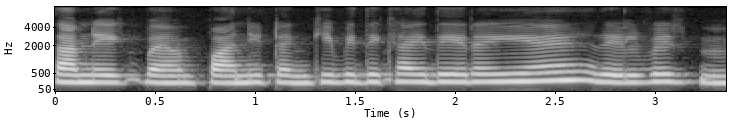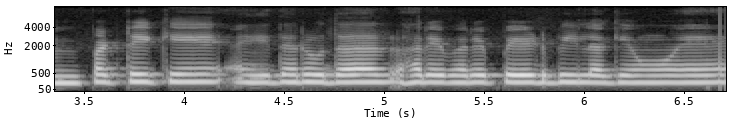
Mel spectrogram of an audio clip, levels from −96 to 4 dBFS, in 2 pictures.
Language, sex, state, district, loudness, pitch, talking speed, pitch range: Hindi, female, Uttar Pradesh, Muzaffarnagar, -17 LUFS, 225 Hz, 180 wpm, 215-230 Hz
